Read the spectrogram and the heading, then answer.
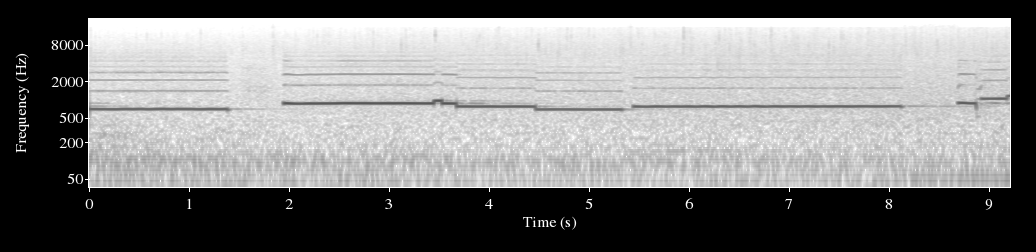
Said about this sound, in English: Phoebe and Penny walked along Main Street, huddled together beneath an umbrella in the rain.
